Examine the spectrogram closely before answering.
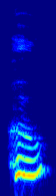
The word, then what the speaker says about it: who: pronounce the H but we don't pronounce the W for example hole who whoever and Holmes I don't pronounce that W they all start with a ha sound this time I pronounce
